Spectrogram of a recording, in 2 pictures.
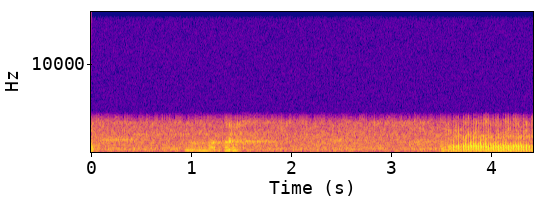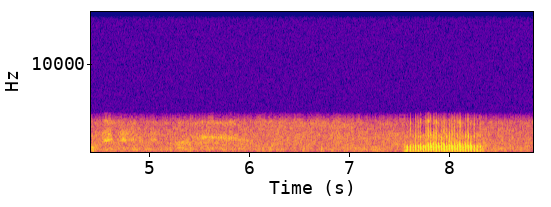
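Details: Pug puppy snoring away while asleep: snoring.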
